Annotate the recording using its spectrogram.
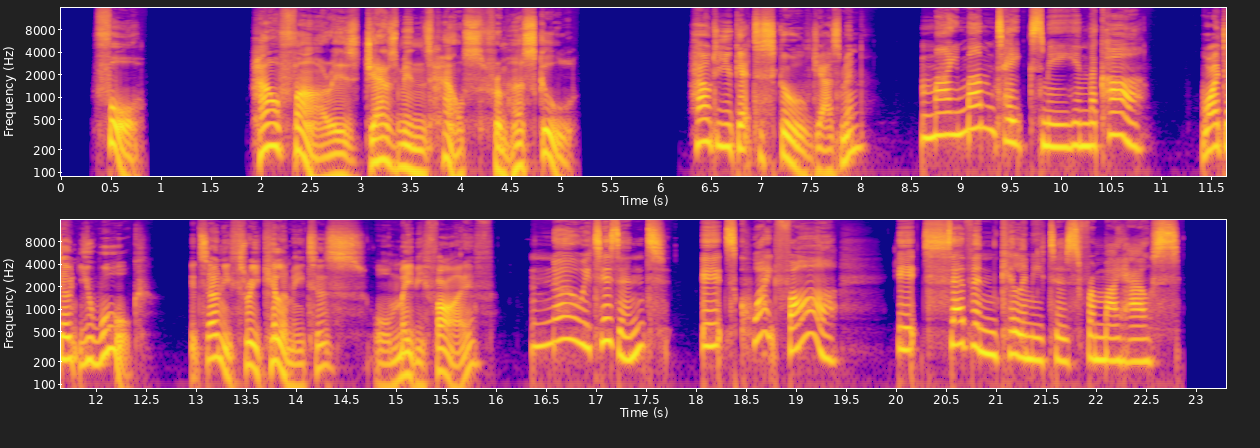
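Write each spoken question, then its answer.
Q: How far is Jasmine's house from her school?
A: 7 kilometres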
